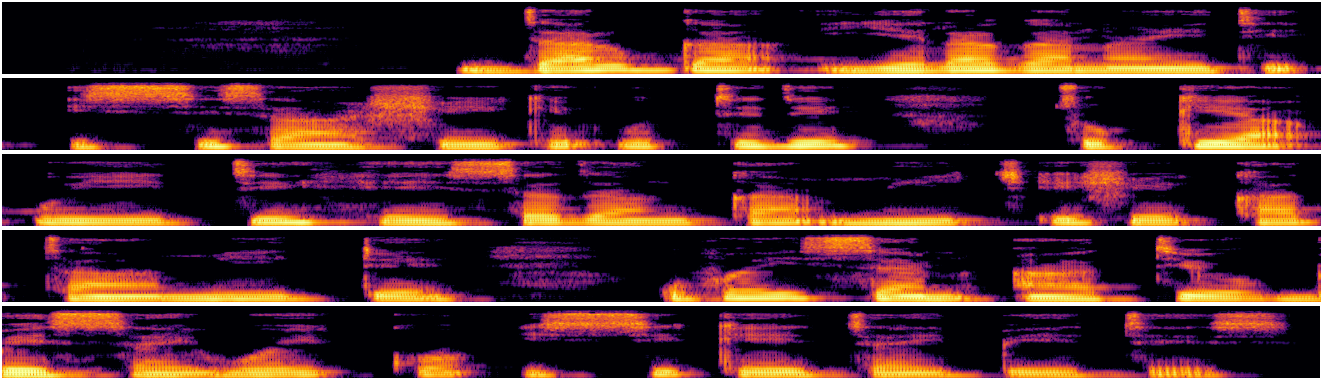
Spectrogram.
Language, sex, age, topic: Gamo, male, 18-24, government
